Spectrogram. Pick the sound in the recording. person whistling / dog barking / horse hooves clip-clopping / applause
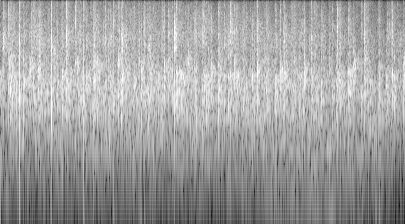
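applause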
